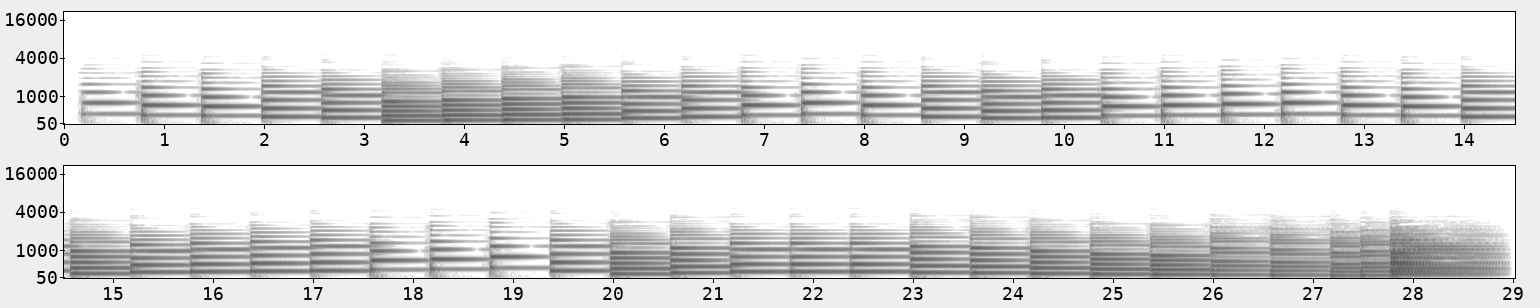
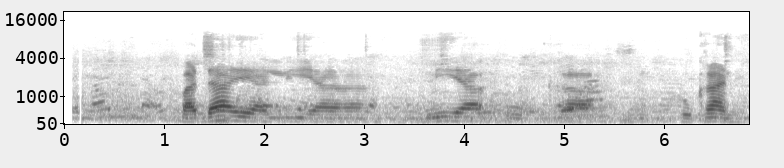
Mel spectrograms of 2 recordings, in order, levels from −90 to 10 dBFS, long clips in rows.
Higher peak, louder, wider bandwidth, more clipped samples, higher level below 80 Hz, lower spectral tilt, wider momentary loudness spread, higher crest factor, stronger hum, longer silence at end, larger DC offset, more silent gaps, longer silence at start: second, -14 dBFS vs -10 dBFS; second, -33 LUFS vs -30 LUFS; second, 4.6 kHz vs 10 kHz; neither; first, -68 dBFS vs -78 dBFS; first, -7.5 dB/octave vs -5 dB/octave; second, 8 LU vs 24 LU; about the same, 18 dB vs 22 dB; neither; about the same, 0.1 s vs 0.05 s; neither; neither; about the same, 0.15 s vs 0.1 s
